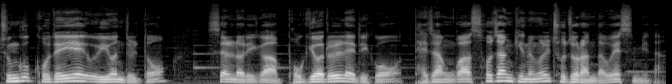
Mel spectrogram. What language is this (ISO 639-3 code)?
kor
